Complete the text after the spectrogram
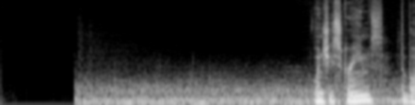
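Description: Water churns with a deep, muffled rumble, heard from underwater.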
